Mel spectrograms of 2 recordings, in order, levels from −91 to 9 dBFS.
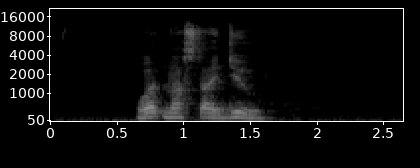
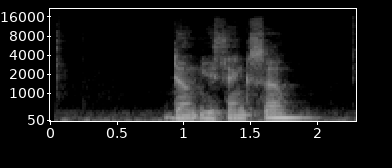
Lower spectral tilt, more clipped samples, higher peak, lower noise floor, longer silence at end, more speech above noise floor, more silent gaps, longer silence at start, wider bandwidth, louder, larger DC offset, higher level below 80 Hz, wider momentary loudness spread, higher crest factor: second, -4.5 dB/octave vs -6.5 dB/octave; neither; second, -32 dBFS vs -14 dBFS; first, -82 dBFS vs -59 dBFS; first, 1.05 s vs 0.3 s; first, 36 dB vs 32 dB; neither; first, 0.65 s vs 0.1 s; about the same, 13.5 kHz vs 13.5 kHz; second, -46 LUFS vs -29 LUFS; neither; second, -78 dBFS vs -52 dBFS; about the same, 12 LU vs 10 LU; about the same, 18 dB vs 16 dB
